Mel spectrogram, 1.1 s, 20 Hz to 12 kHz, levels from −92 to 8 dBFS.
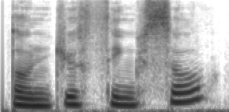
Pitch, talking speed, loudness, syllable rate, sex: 200 Hz, 210 wpm, -15 LUFS, 3.6 syllables/s, female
